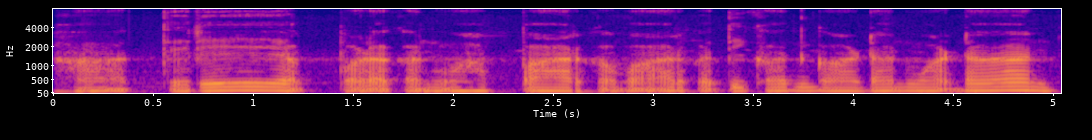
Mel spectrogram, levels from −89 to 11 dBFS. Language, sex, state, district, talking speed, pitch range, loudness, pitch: Chhattisgarhi, male, Chhattisgarh, Rajnandgaon, 120 wpm, 115-125 Hz, -20 LUFS, 115 Hz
